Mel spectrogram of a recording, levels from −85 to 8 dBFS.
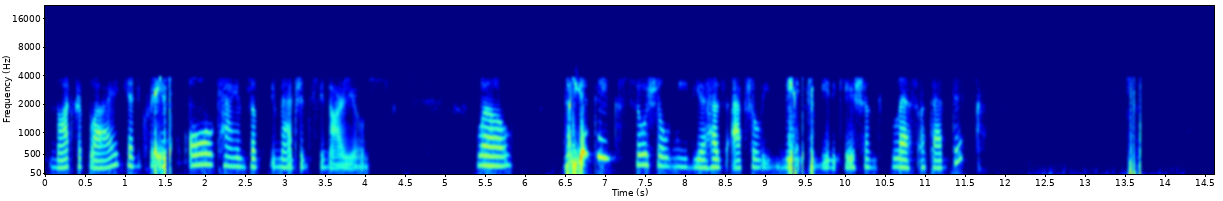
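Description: Throughout, the speech has the buzzy, gravelly roughness of the GSM full-rate codec, with nothing above 4 kHz, which fits a 13 kbps stream. Sparse pulse excitation through a vocal-tract model causes that grit, unlike the smeary, watery swirl of a low-bitrate transform codec.

GSM bit errors break in at 1.36 to 1.58 s, after "not reply can" and before "all kinds of imagined"; at 6.50 to 6.80 s, before "think social media has"; at 9.28 to 9.63 s, after "social media has actually"; and at 13.52 to 13.71 s. Corrupted filter, pitch and gain values make the decoder squawk, pop and gargle, unlike the silent gaps of dropped packets.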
